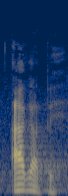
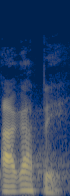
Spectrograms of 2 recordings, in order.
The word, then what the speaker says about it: ágape: Lo que en el original se llama ágape o agape, dependiendo de si lo pronuncia en castellano o en el idioma original.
